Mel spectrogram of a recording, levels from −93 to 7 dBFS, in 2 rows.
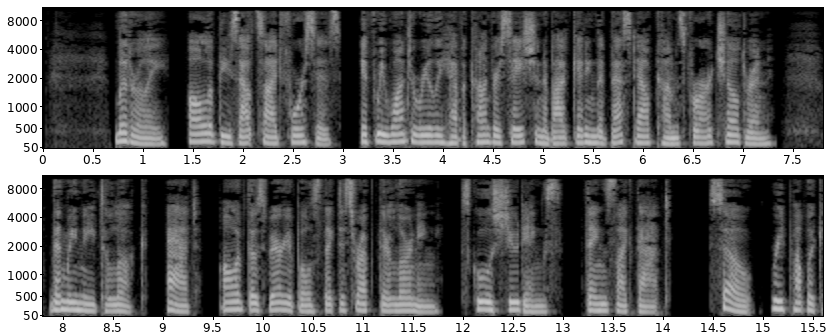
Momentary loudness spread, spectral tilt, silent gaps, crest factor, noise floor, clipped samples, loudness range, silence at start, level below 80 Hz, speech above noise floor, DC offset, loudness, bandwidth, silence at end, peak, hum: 7 LU; -5 dB/octave; 14.10-14.45 s; 14 dB; -56 dBFS; under 0.1%; 2 LU; 0.7 s; -62 dBFS; 33 dB; under 0.1%; -24 LUFS; 10.5 kHz; 0 s; -8 dBFS; none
